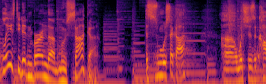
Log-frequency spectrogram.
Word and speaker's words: moussaka: I love moussaka, and when I saw it on the menu, I'm like, bonus.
